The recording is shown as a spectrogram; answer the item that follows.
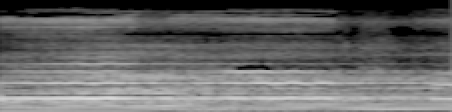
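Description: Background music: a slow, soft new-age piece with one long held melody note over sustained chords.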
